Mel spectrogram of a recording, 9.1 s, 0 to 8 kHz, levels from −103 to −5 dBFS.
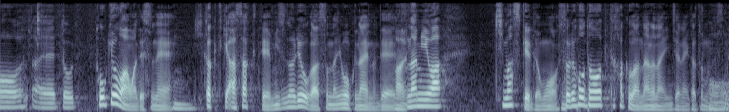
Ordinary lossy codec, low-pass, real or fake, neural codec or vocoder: MP3, 64 kbps; 7.2 kHz; fake; codec, 16 kHz, 16 kbps, FunCodec, trained on Chinese and English, 50 frames a second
